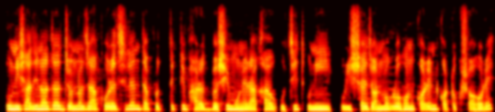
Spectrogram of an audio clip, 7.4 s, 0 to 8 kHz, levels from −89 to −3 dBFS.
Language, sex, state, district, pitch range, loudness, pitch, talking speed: Bengali, female, West Bengal, North 24 Parganas, 210-230 Hz, -18 LUFS, 215 Hz, 135 wpm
